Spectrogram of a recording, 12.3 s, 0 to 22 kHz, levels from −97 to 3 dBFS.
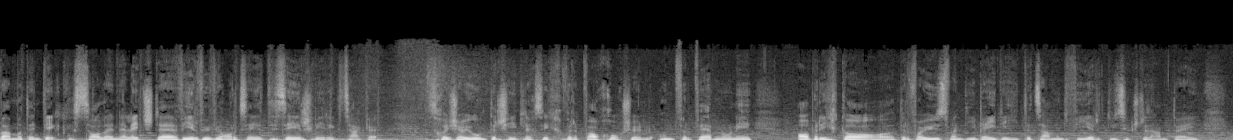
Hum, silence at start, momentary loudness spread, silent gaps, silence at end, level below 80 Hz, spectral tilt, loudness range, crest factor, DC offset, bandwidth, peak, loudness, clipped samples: none; 0 s; 12 LU; none; 0 s; -36 dBFS; -7 dB/octave; 3 LU; 16 dB; under 0.1%; 13.5 kHz; 0 dBFS; -18 LUFS; under 0.1%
